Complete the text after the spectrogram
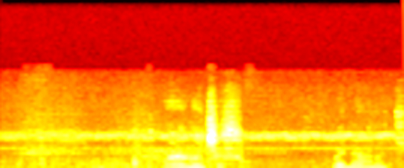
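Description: A man speaks a short, friendly farewell up close.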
